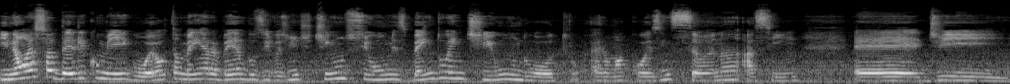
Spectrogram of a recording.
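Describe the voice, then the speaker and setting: A woman with a São Paulo accent speaks at a fairly slow pace and a fairly high pitch with lively intonation, amid audible room echo and noticeable background noise. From Brazil, São Paulo. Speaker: podcast host, mother. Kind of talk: casual chat, live stream. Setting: Instagram live video stream.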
